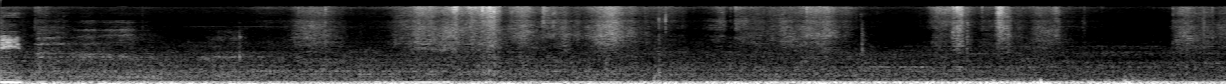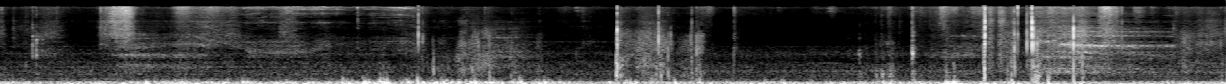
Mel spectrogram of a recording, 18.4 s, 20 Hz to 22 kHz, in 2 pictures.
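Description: Jeep Gladiator's gasoline V6 idling, heard from inside the cab as a steady low rumble, with a few sharp knocks or clicks in the second half.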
